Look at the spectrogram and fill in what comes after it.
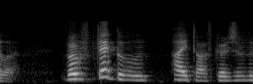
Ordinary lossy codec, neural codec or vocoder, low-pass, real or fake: none; codec, 16 kHz, 0.2 kbps, FocalCodec; none; fake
